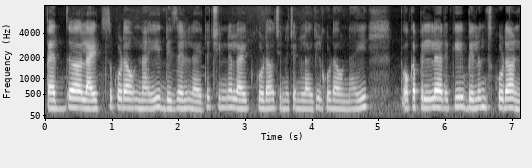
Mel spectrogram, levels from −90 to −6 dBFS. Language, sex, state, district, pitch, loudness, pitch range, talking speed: Telugu, female, Andhra Pradesh, Guntur, 185 Hz, -18 LUFS, 175-200 Hz, 160 wpm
